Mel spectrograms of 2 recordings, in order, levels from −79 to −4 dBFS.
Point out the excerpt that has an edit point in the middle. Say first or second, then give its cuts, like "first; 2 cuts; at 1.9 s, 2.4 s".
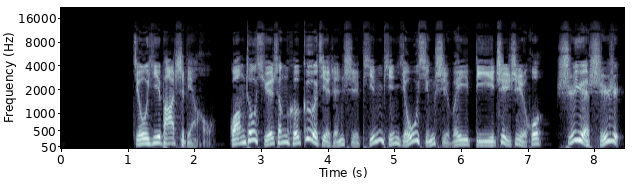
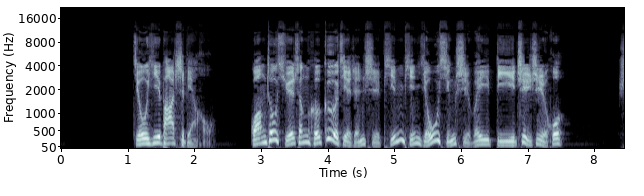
first; 2 cuts; at 2.5 s, 7.4 s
